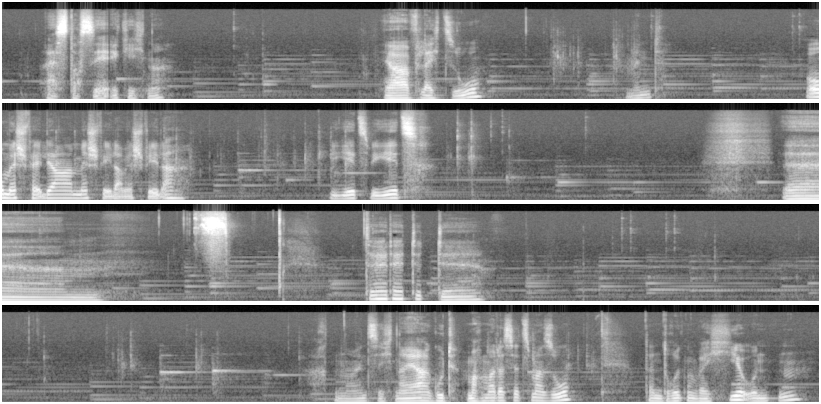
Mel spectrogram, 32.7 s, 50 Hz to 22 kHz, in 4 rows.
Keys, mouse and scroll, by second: 1.1-3.0 drag, 2.6-4.4 middle drag, 4.1 KP_1, 5.8 Tab, 6.1 ctrl+r, 7.9-9.9 drag, 8.2-9.5 middle drag, 8.7 Tab, 9.3 Tab, 9.6 a, 9.9 middle click, 9.9 a, 10.8 ctrl+n, 11.2 a, 11.4 Tab, 12.0 Tab, 13.0-14.8 right drag, 14.0-15.8 drag, 15.5 x, 17.1-18.9 middle drag, 19.9-21.6 drag, 21.0-22.8 middle drag, 22.5-24.6 drag, 23.4-27.6 middle drag, 26.4 Tab, 27.9 Tab, 29.3 KP_1, 29.8 Tab, 30.2 shift+a.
